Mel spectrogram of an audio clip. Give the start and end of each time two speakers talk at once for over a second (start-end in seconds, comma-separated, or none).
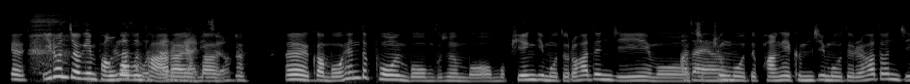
0.8-2.4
